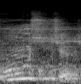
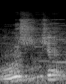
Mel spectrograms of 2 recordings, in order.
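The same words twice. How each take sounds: First: The vowel is held for a long time. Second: The vowel is held very briefly. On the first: "ये दीर्घ है" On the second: "ये ह्रस्व है"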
